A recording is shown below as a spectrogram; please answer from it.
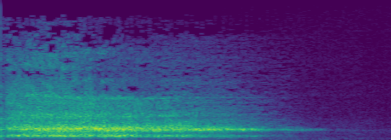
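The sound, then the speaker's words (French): One long, deep, airy exhalation during a guided breathing exercise, steady and fairly loud before it tapers off smoothly into silence. “Et encore une fois, on inspire. Et on expire.”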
